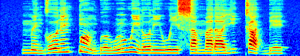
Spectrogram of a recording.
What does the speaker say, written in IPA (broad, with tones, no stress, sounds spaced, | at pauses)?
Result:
m ɛ̃˨ ɡ o˨˦ ɾ ɛ̃˦ k͡p ɔ̃˦˨ ɡ͡b o˨ w ũ˨˦ w ĩ˦˨ ɾ o˧ ɾ ĩ˧ w i˧ s a˧ m a˧ ɾ a˧ j i˦ k a˦˨ ɡ͡b e˧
